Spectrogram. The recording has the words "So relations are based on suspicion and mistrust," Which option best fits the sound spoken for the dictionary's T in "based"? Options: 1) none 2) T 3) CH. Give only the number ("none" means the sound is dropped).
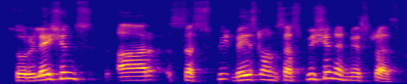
2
